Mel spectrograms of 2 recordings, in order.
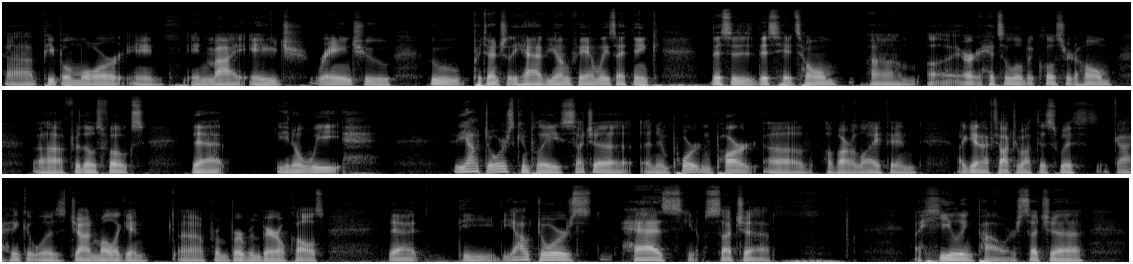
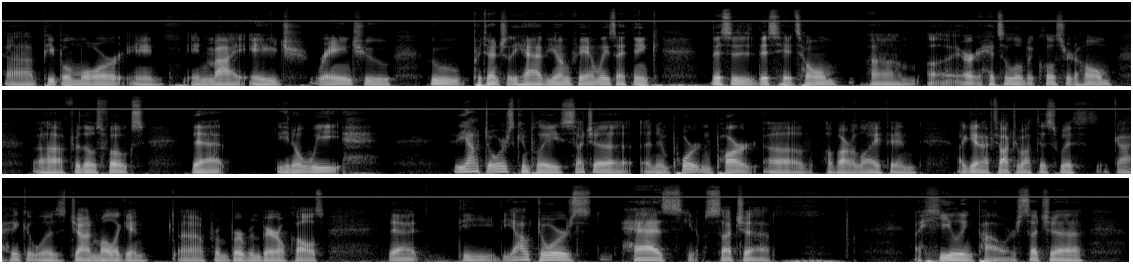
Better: first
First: none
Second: high-pitched whine; loud; throughout; 8.5 kHz, 7 dB below the speech

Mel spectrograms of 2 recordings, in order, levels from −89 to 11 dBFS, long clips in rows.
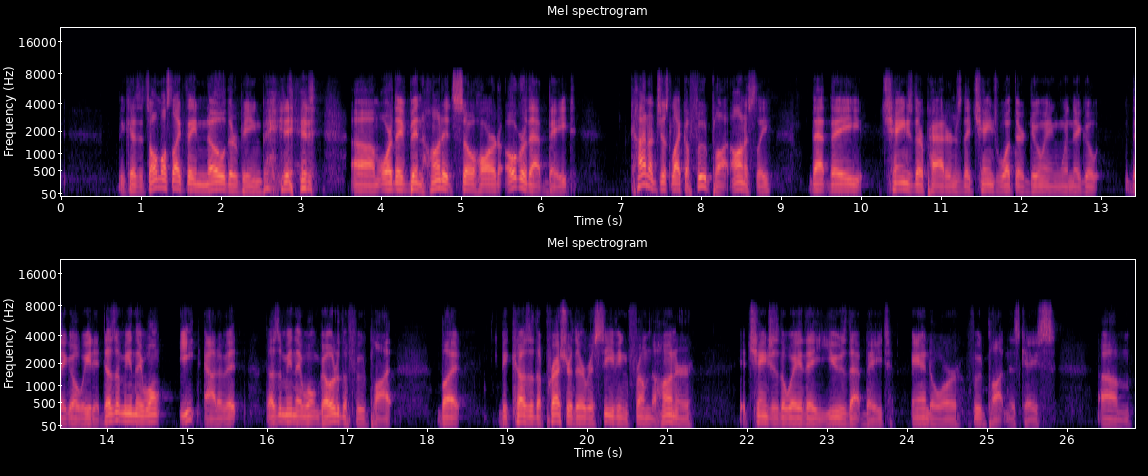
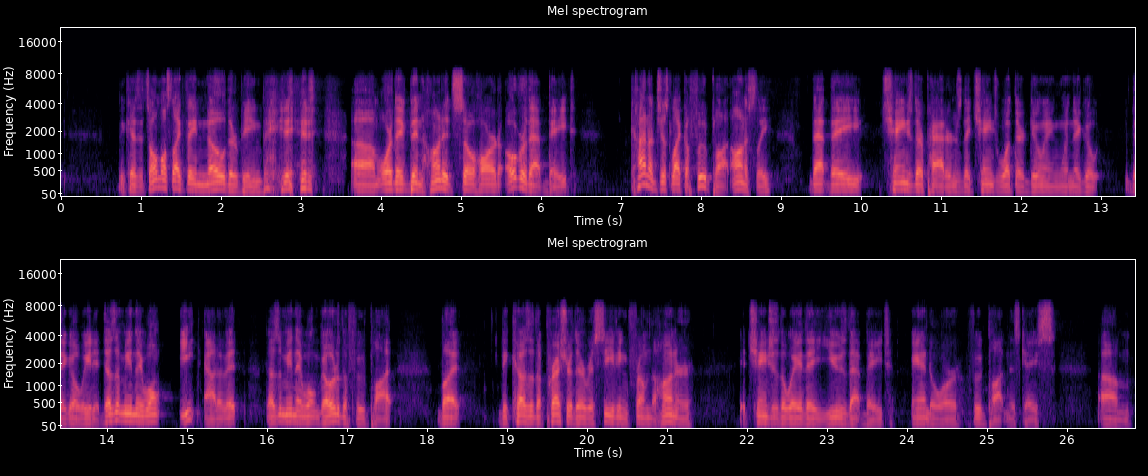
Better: first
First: garbled, watery; slightly; nothing above 8 kHz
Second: garbled, watery; badly; nothing above 7.5 kHz

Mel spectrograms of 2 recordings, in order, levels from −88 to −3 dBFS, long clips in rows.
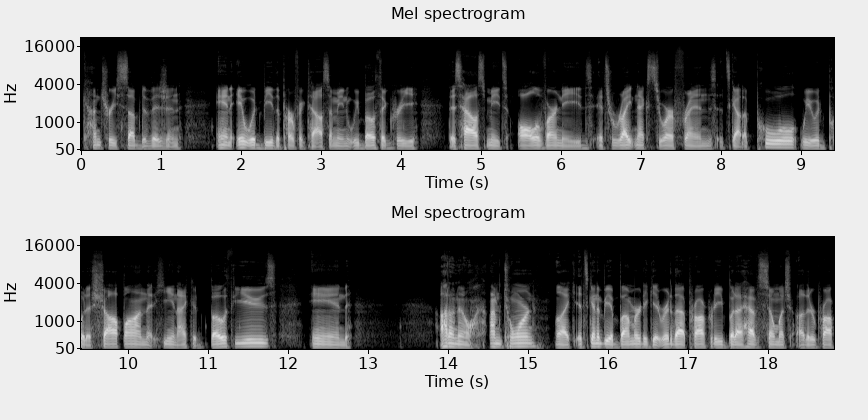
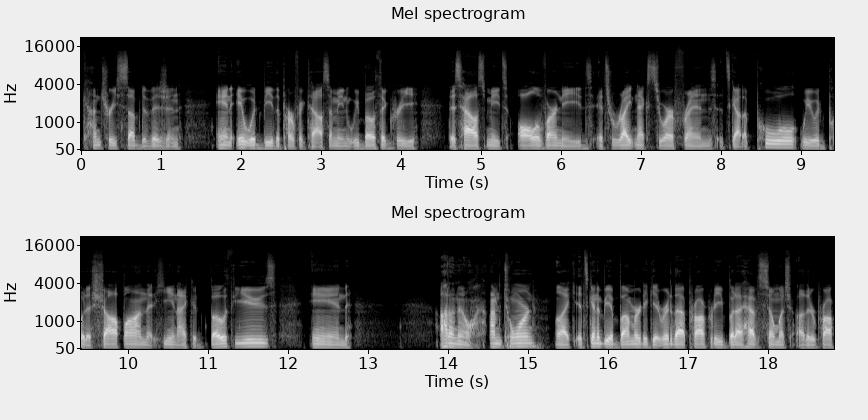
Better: neither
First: muffled; very; fading above 2 kHz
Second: muffled; very; fading above 2 kHz

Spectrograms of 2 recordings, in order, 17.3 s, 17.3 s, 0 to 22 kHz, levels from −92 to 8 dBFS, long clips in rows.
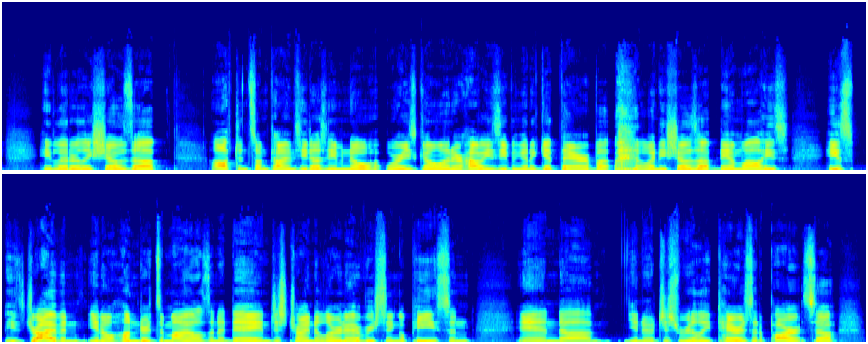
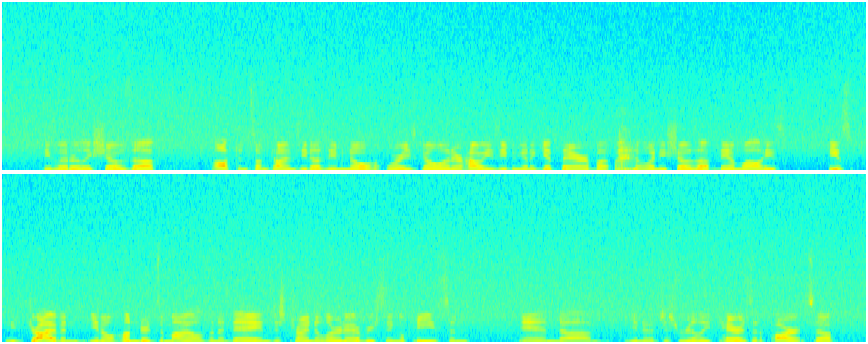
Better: first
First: none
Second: hiss; loud; throughout; 4 dB below the speech

